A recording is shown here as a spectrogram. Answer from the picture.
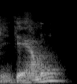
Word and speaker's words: YAML: and also you generally people will pronounce the name of this file as yaml like as if there's an A in it so sometimes you will see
